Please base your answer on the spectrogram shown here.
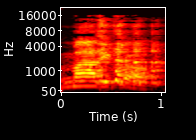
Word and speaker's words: Mariko: Yes, like Mexico, but Mariko.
